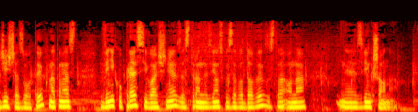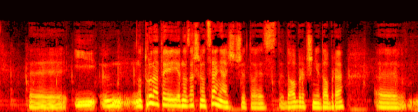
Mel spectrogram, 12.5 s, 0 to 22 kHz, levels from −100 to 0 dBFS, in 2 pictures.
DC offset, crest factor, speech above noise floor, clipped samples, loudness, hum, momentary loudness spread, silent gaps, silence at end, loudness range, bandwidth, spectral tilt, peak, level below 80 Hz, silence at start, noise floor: under 0.1%; 16 dB; 22 dB; under 0.1%; -29 LUFS; none; 9 LU; none; 0 s; 4 LU; 11.5 kHz; -5 dB/octave; -12 dBFS; -54 dBFS; 0 s; -50 dBFS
